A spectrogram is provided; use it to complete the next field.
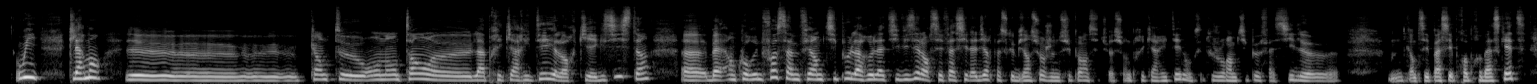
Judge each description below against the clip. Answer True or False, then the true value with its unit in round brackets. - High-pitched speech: True (200 Hz)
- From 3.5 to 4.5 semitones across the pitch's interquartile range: True (4.0 semitones)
